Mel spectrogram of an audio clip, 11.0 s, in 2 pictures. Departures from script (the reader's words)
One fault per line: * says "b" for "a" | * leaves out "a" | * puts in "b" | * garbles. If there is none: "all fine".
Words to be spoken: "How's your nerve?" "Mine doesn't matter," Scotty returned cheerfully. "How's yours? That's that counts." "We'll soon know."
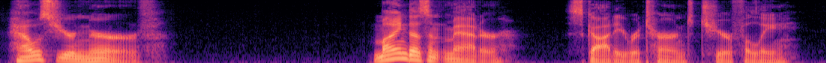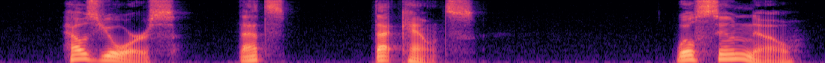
all fine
